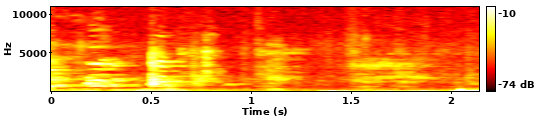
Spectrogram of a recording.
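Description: Turkeys grazing in a garden give soft clucks and honking calls, a few scattered bursts at moderate distance against quiet outdoor background.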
